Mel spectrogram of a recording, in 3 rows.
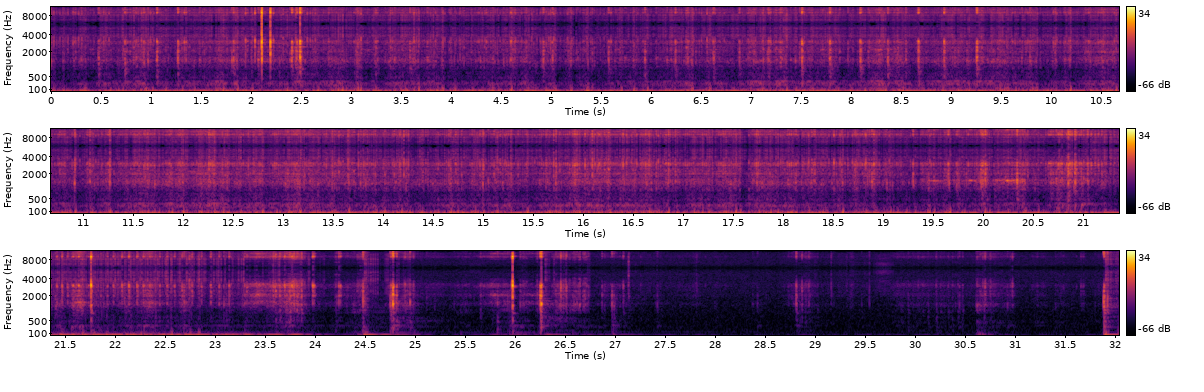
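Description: Wind rushing over a mountain-bike action camera's microphone together with knobbly tyres rolling over a gravel forest track: a loud, steady, low rumble while riding downhill. About 24 seconds in it dies away as the bike slows to a stop, leaving a few light knocks and clicks.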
